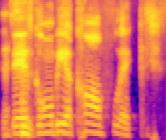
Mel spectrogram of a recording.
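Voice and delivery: hammed-up Australian accent. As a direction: call out a warning in mock Australian. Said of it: "was that an Australian accent".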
